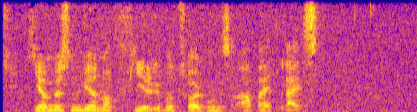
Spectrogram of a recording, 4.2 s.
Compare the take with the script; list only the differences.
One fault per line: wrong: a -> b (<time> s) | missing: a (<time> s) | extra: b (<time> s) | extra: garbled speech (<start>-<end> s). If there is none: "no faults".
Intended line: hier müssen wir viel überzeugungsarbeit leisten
extra: noch (1.0 s)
